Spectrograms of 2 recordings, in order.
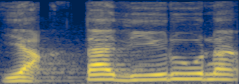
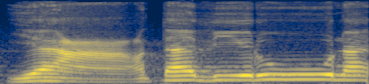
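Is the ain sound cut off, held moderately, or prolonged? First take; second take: cut off; moderately. First: The ain sound is cut off abruptly. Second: The ain sound is held moderately, in between. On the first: The speaker calls it wrong. "maka ain sukun ini masuk ke sifat syiddah" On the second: The speaker calls it right. "Bagaimana idealnya?"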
